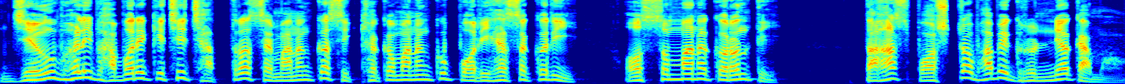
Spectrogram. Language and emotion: Odia, disgusted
